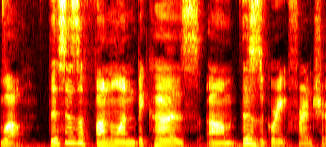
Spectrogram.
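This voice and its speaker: On a very clean recording with a silent background, a woman with a slight Cape Cod accent speaks at a fairly low pitch with lively intonation. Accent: Cape Cod (Boston area) accent, slight. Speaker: Disney pin collector YouTuber. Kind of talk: casual show-and-tell video. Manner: casual, with fillers like um.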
